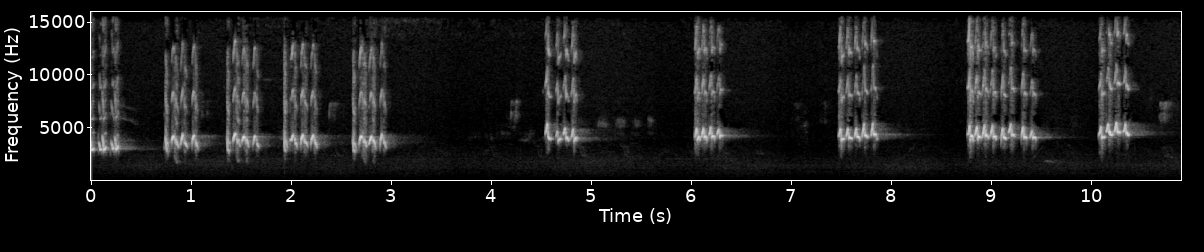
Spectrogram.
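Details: Northern mockingbird imitating other birds: five quick high trilled bursts in a row, then spaced single and doubled high buzzy phrases roughly every one to two seconds.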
